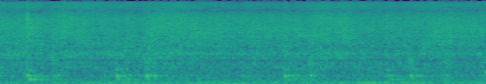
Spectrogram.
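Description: Pointed gourd sautéed with spice paste in a pan, with a constant hissing sizzle and soft repeated scraping strokes of stirring, close by and steady.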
